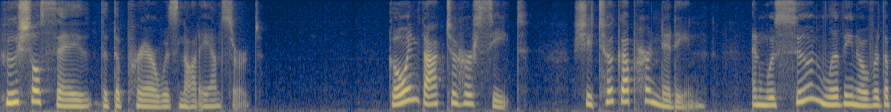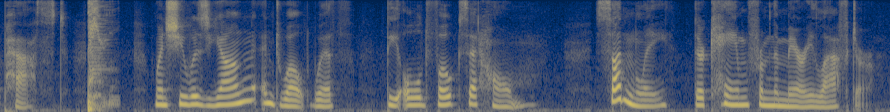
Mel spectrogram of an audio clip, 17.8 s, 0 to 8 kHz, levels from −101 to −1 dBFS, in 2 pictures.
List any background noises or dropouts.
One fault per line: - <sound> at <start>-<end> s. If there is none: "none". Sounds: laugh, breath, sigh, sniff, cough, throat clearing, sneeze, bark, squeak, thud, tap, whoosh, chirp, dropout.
- thud at 9.8-10.1 s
